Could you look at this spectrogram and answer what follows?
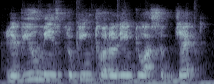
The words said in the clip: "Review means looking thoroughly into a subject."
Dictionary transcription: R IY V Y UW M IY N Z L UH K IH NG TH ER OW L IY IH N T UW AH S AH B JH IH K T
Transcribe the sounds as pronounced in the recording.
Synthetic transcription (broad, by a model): R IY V Y UW M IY N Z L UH K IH NG T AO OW L IY IH N T UW AH S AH B JH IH K T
